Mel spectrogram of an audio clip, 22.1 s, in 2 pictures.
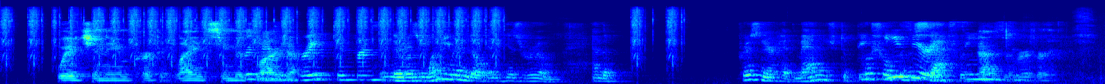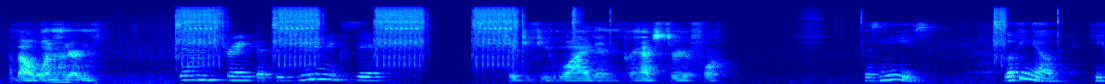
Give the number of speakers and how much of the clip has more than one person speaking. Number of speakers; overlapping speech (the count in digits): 3, about 15%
